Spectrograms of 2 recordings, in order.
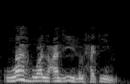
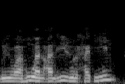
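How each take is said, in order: First: "وهو" said "wahwa", no vowel after h; silent-vowel ha. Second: Said in the usual way. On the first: Shown as a demonstration. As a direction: close the h of "وهو" straight onto the w. (إسكان الهاء في "وهو") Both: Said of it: "قرأ قالون بإسكان الهاء".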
